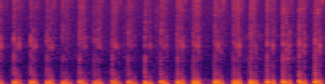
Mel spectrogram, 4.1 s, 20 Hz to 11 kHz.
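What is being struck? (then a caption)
Cloth baseball cap. Fingertips tap and scratch the crown fabric of a grey cloth baseball cap held beside the mic. About 21 soft, muffled thumps come in a quick, fairly steady rhythm, each with a faint brushing scratch. The sound is deep and dull, with almost no bright edge.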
